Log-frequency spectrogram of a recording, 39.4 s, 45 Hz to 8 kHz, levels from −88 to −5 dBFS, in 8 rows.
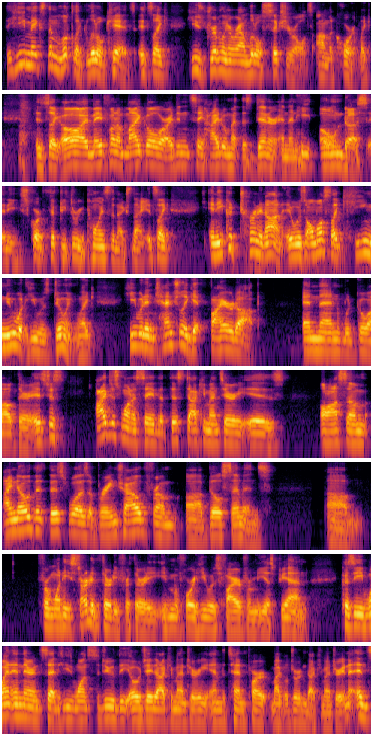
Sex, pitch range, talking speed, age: male, 105-135 Hz, 220 wpm, 30-49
